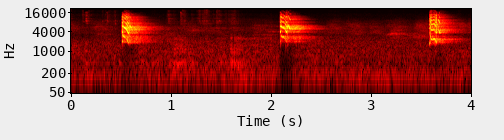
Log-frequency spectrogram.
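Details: Australian lovebirds, a breeding pair, sounding three harsh, high chirps, each short and abrupt, roughly every one and a half seconds, over quiet low background hum.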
